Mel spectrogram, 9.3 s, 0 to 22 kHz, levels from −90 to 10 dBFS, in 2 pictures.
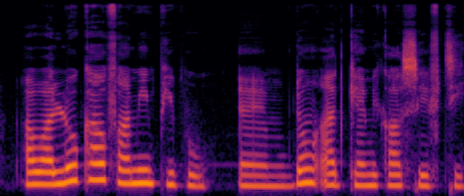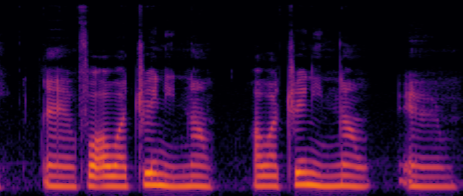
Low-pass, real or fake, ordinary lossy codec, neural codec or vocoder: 19.8 kHz; real; none; none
